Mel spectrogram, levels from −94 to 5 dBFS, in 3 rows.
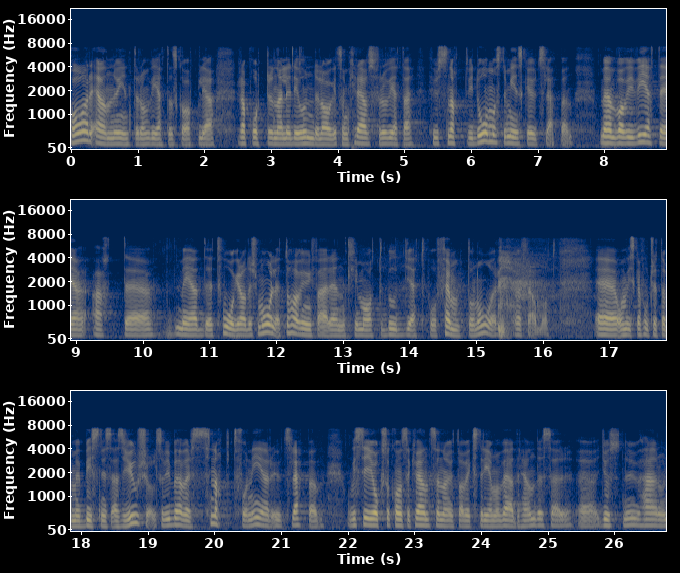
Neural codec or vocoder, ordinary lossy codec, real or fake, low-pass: none; none; real; 7.2 kHz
